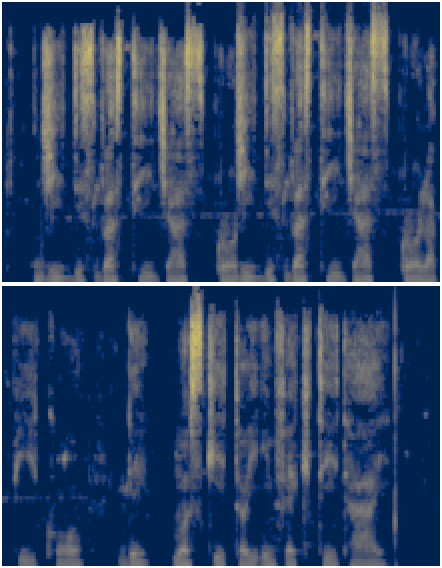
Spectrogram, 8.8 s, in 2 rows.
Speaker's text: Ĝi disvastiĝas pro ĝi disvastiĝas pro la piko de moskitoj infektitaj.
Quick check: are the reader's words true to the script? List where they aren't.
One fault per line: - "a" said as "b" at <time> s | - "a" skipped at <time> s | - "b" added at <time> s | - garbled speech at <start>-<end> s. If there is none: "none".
none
